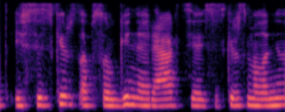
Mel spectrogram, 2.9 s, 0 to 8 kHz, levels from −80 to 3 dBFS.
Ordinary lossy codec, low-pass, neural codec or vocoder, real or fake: MP3, 64 kbps; 7.2 kHz; none; real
